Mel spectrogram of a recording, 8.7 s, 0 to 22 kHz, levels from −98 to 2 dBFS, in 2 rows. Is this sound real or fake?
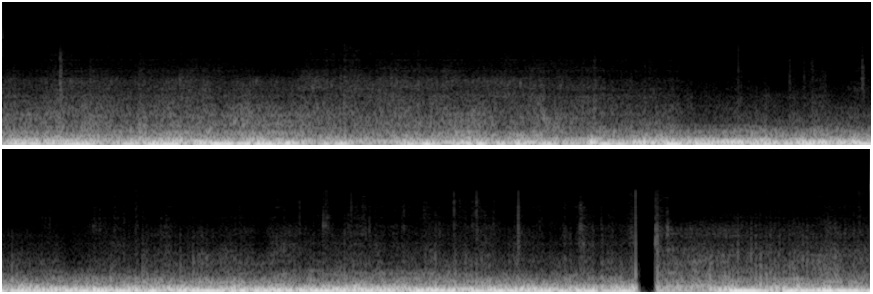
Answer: fake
